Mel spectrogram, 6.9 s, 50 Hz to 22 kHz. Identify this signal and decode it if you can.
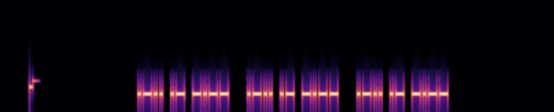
Morse code, heard as a keyed tone, about 34 wpm, 700 Hz. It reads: LAY LAY LAY
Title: Top 500 Words Repeated 35wpm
